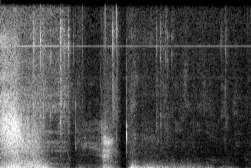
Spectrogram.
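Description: Keyboard typing, with a rapid clatter of keystrokes scattered through a noisy background and a couple of louder, sharper taps near the middle.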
